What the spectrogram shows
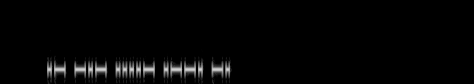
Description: Morse code, heard as a keyed tone, about 34 wpm, 700 Hz. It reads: AK4PN
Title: USA Call Signs - 5 Characters - Repeated 2x - 35wpm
